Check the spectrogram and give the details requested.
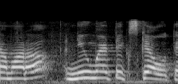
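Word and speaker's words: pneumatic: देता हूँ आपको क्या न्यूमेटिक होता क्या है, ताकि आपको इस टर्म न्यूमेटिक का मतलब समझ आ जाए कि न्यूमेटिक किसे कहते हैं। ठीक है, तो यहाँ पी साइलेंट रहता है इसमें, न्यूमेटिक।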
